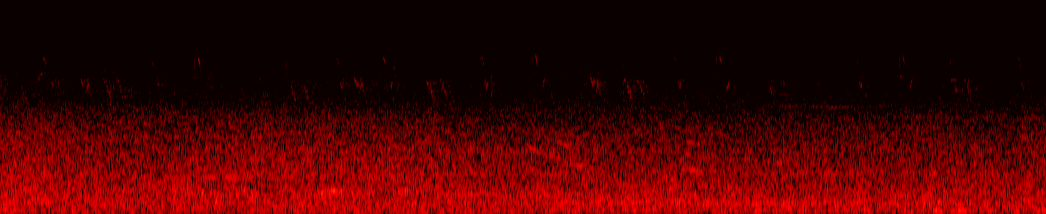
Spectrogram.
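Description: Small birds chirping again and again in short, high, falling notes over a steady, faint street background noise.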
